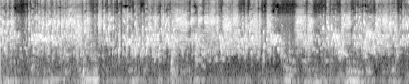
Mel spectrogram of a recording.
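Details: Budgerigars of a breeding pair and their family chattering in a dense, continuous stream of high warbling chirps and twitters, with brief pauses near the start and around four seconds.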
